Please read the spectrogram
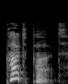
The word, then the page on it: put-put: British English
